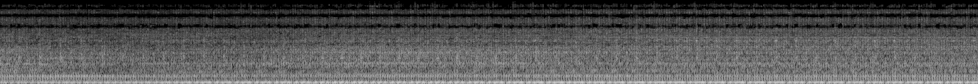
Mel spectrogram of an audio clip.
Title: L5P Duramax Ticking Noise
